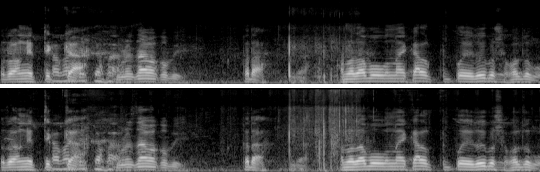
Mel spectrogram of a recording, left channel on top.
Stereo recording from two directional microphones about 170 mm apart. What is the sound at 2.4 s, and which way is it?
Speech, 90° right.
